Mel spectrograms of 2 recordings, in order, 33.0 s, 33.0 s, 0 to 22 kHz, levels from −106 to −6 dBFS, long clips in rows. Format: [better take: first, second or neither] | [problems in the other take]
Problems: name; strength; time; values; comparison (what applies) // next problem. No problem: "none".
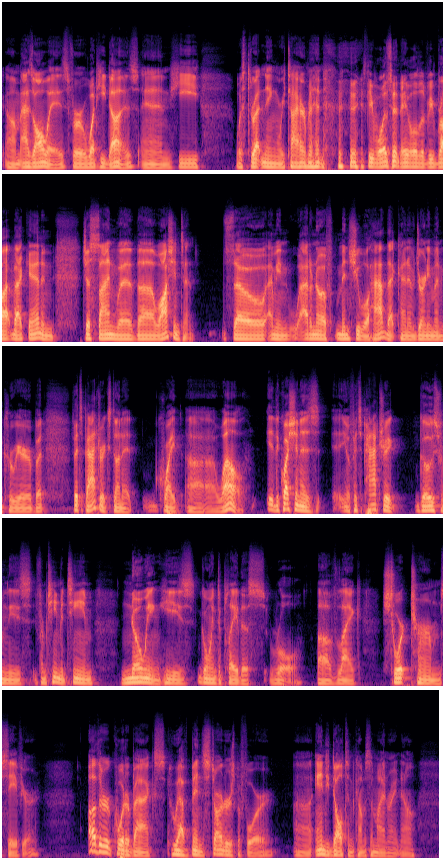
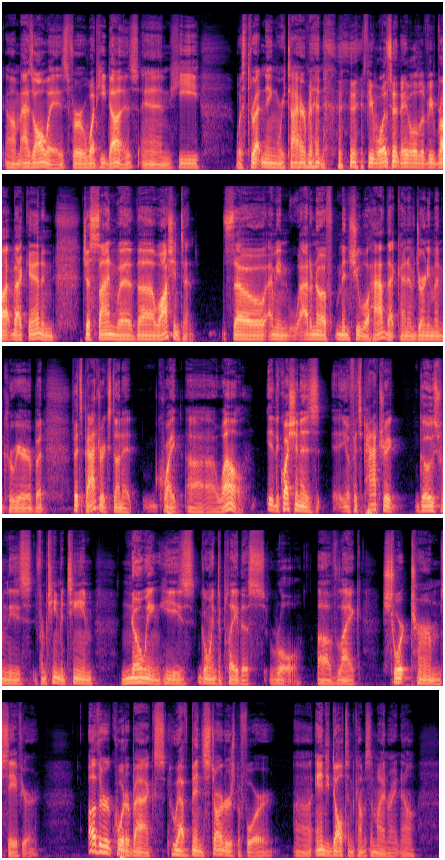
second | muffled; slightly; fading above 3.5 kHz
